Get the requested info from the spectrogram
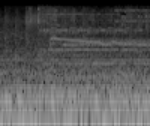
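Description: Quiet online slot game music with game sound effects: a brief swish about half a second in, then a falling tone as a winning line is shown on the reels.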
